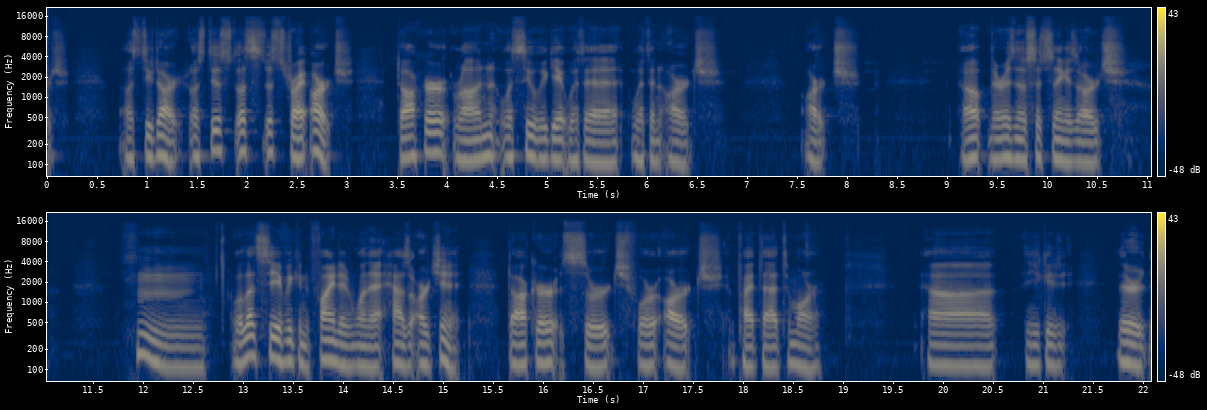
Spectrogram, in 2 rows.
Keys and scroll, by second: 0.0-8.2 typing, 9.7-10.6 typing, 13.3 ctrl+c, 13.4-19.1 typing.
